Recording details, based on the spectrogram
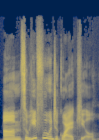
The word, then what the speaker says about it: Guayaquil: Guayaquil. – Guayaquil. Guayaquil.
